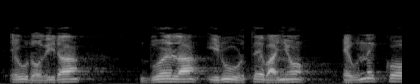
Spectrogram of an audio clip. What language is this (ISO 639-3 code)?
eus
